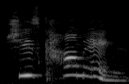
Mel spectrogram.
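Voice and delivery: high, loud, stretched-out announcement; acted excited cry; excited farmer. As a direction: call out the news of an arrival. Farmer announces the Queen in poem.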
